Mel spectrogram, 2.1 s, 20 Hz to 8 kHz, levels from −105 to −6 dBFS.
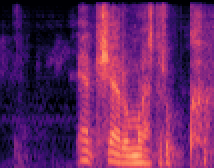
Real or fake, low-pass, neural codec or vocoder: fake; 7.2 kHz; codec, 16 kHz in and 24 kHz out, 0.8 kbps, FocalCodec, streaming, 65536 codes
